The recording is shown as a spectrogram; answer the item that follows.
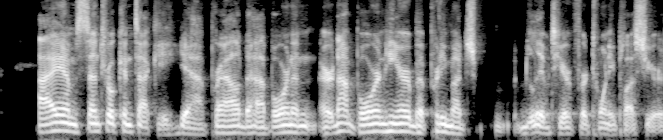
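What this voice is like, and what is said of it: Rural central American accent. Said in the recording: “just by your accent, you are central, rural, middle America? ... your accent alone”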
